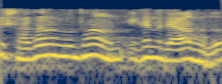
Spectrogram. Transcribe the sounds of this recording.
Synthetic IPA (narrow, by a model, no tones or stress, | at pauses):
iʃad̪ʱaɾonud̪ʱːaɾonekʰaned̪ɛwaɦolo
